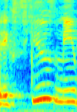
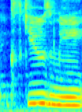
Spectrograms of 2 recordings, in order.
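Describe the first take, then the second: First: Higher, impatient excuse me; losing patience with the hat lady; frustrated. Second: Soft, sugary excuse me, quieter; sweet polite ask. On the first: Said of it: "I got so frustrated". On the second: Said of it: "I'm trying to be real sweet". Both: Retold or imitated.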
